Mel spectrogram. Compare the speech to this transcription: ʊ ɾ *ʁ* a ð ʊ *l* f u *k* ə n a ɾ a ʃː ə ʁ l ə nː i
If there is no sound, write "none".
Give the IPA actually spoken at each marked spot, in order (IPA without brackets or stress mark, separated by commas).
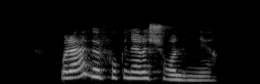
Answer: ʕ, ɾ, k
